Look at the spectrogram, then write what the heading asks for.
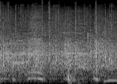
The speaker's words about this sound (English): why are you clapping?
